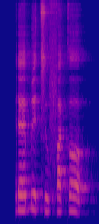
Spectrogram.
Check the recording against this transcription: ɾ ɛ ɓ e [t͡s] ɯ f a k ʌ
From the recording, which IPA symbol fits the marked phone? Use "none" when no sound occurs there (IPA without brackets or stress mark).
t͡s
